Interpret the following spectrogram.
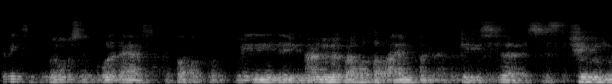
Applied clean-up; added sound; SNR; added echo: neural mask model DeepFilterNet 3.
